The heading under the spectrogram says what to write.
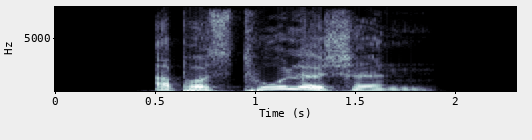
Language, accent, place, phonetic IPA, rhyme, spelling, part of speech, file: German, Germany, Berlin, [apɔsˈtoːlɪʃn̩], -oːlɪʃn̩, apostolischen, adjective, De-apostolischen.ogg
- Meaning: inflection of apostolisch: 1. strong genitive masculine/neuter singular 2. weak/mixed genitive/dative all-gender singular 3. strong/weak/mixed accusative masculine singular 4. strong dative plural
